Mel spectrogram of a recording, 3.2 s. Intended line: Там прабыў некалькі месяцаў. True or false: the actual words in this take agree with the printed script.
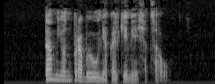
false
